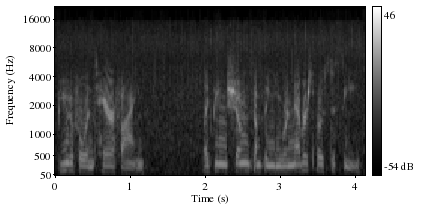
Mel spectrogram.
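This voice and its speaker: A man's voice: medium pitch, fairly quick, lo-fi sound, natural voice. A man playing a solemn, reflective radio correspondent who tells human stories of disaster in a scripted, personal narrative style.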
